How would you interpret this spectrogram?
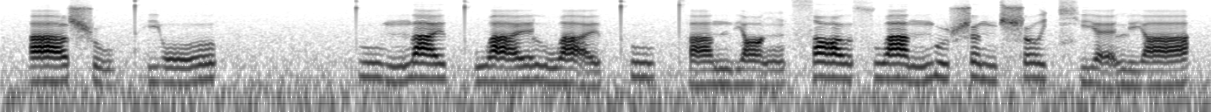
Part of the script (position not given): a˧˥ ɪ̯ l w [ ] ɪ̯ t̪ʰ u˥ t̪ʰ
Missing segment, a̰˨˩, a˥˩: a̰˨˩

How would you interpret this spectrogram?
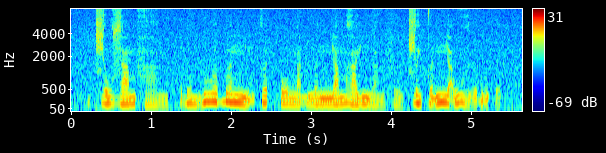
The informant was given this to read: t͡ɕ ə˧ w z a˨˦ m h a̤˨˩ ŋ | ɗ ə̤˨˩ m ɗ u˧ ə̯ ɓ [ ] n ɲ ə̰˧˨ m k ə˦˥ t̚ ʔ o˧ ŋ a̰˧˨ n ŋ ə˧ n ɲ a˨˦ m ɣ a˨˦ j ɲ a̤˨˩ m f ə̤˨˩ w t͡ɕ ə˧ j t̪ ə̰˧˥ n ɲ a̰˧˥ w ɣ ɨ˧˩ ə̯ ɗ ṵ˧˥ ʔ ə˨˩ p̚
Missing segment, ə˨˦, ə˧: ə˧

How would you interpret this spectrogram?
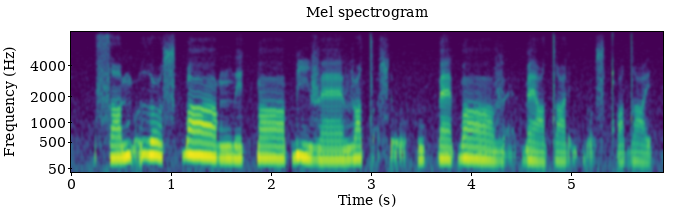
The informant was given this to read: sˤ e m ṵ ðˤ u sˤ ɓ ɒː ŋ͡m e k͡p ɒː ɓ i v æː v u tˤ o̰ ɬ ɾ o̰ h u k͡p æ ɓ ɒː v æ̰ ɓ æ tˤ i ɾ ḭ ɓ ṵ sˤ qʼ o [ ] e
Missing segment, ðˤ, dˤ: dˤ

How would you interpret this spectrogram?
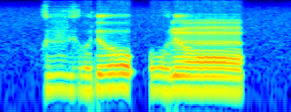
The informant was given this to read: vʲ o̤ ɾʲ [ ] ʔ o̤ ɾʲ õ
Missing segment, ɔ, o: o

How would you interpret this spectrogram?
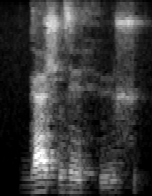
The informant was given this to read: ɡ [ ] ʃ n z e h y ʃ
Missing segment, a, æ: æ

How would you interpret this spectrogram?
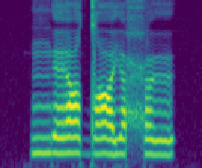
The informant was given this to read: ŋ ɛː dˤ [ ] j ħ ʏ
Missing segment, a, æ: a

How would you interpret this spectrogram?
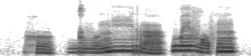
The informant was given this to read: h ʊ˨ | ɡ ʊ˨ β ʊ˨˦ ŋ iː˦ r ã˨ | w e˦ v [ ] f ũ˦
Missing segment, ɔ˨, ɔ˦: ɔ˨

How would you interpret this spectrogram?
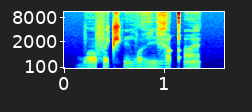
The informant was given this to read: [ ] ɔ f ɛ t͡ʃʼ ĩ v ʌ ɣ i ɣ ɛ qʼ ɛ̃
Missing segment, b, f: b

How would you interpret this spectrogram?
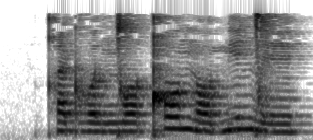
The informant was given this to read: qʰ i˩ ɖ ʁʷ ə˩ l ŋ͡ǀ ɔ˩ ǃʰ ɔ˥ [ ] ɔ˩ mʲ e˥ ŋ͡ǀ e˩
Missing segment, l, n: n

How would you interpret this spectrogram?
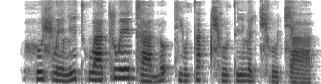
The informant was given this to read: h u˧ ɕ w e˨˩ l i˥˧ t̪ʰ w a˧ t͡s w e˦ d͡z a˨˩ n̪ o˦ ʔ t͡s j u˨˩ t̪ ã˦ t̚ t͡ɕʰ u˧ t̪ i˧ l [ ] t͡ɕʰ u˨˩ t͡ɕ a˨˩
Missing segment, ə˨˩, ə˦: ə˨˩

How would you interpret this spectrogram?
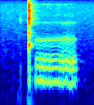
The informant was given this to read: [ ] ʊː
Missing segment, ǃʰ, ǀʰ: ǃʰ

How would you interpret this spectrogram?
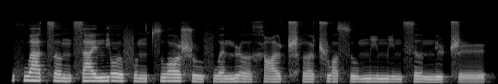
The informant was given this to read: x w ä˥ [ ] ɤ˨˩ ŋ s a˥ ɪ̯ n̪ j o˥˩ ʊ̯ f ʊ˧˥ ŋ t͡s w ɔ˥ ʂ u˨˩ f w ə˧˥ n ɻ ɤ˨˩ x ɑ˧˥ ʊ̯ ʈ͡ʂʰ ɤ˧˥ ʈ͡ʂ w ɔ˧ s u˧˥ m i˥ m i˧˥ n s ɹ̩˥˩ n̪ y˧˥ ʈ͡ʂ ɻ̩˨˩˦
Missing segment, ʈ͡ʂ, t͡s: t͡s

